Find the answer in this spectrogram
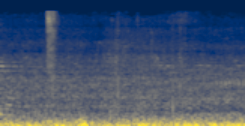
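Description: Steady low outdoor rumble picked up by a handheld phone's microphone, with a faint short click about half a second in.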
